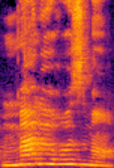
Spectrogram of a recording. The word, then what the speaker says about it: malheureusement: Não Vai ser, a gente fala malheux, a gente não fala malheux, tá? Malheux, malheureux, malheureuse, malheureusement. Não pronuncia o T.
